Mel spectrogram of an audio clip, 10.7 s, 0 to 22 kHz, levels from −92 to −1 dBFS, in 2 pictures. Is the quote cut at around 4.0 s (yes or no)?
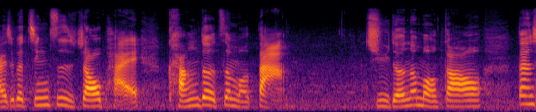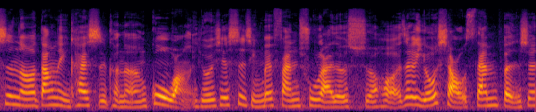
no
